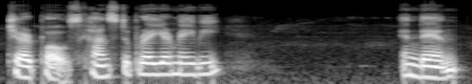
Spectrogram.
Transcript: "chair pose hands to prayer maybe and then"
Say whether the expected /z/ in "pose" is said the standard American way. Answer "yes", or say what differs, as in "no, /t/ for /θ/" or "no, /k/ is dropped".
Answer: no, /s/ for /z/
